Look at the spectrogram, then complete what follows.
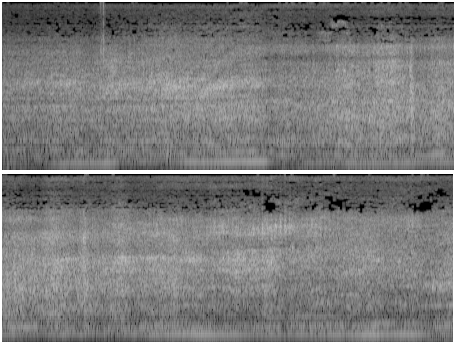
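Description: Heavy diesel machinery running loud and close, its engines revving up and down while nickel ore is loaded into a dump truck.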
